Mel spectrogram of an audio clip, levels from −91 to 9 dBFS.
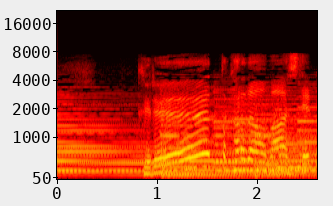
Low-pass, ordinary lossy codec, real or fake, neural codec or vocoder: none; none; real; none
